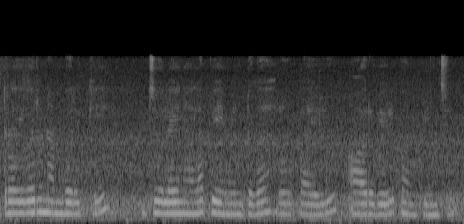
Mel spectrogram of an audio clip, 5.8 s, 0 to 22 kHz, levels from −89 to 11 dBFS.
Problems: low volume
